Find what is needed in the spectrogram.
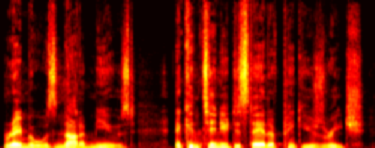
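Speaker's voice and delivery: ordinary delivery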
